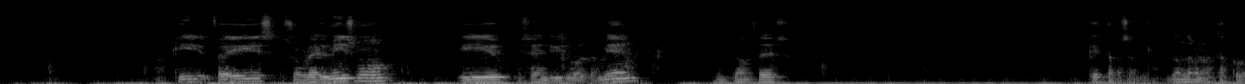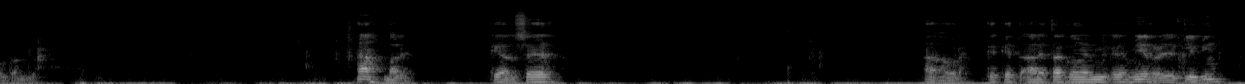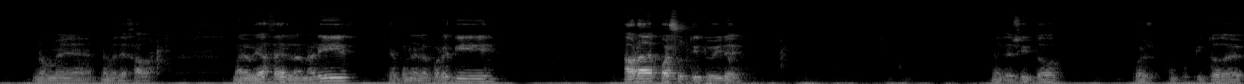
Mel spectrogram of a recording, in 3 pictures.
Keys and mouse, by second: 0.6-5.4 drag, 5.4-9.3 shift+middle drag, 6.3 shift+Tab, 8.1 e, 9.3 click, 9.8 g, 10.5 click, 10.7-18.5 middle drag, 13.3 KP_Decimal, 16.0 ctrl+z, 18.5 right click, 18.9 g, 19.6 right click, 20.4 ctrl+click, 21.0 g, 22.0 click, 22.2-28.4 middle drag, 24.1 alt+q, 27.1 g, 28.4 click, 29.2 e, 31.6 click, 32.0-36.6 shift+middle drag, 33.8 e, 36.6 click, 36.8 e.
